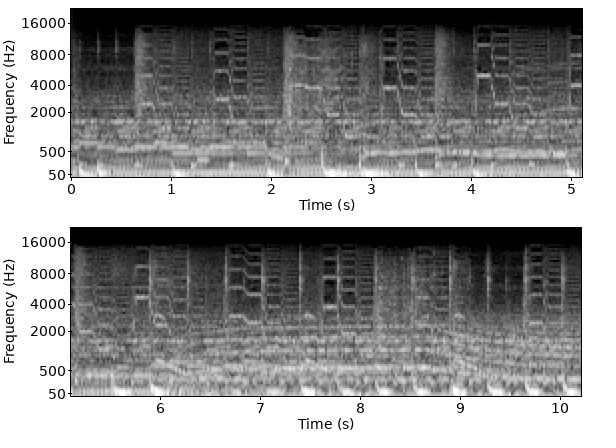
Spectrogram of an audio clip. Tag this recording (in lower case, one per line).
dubstep
music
